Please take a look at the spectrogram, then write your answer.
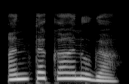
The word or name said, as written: ಅಂತಕಾನುಗ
